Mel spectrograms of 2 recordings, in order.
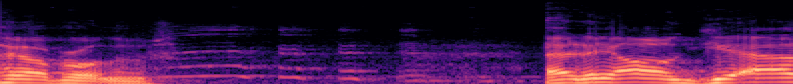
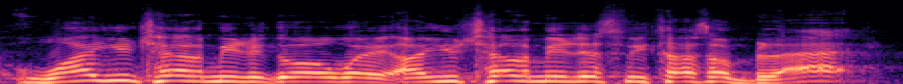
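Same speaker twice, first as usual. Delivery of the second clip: raised, high-pitched indignant challenge; indignant confrontation; 5 semitones higher than usual. Retold or imitated. Confronting teen protesters, high indignant retort. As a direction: demand answers, voice pitched way up. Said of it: "I'm like".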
